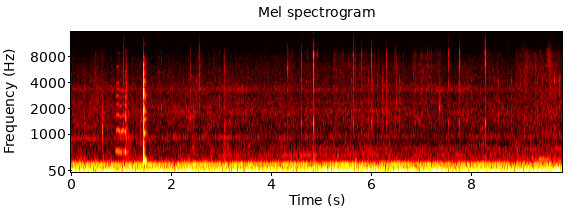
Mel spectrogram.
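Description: Deutsche Bahn IC2 Twindexx double-deck intercity carriage running, heard from inside: a steady low rumble with a constant hum, and light clicks and ticks from about four seconds in.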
